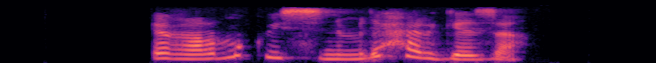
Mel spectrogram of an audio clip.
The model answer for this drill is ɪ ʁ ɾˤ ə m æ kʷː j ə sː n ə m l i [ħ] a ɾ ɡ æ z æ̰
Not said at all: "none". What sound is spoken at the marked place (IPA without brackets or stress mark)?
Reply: ħ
